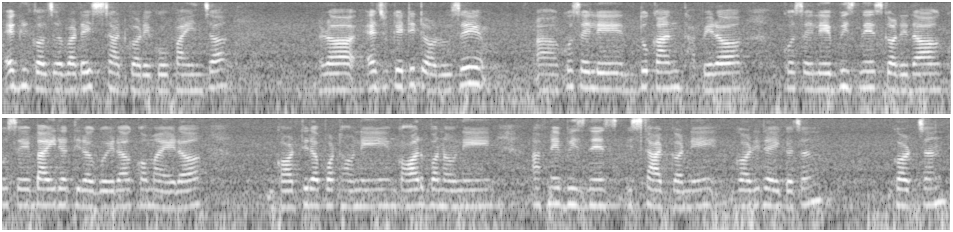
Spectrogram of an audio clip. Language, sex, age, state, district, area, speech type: Nepali, female, 18-30, West Bengal, Darjeeling, rural, spontaneous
